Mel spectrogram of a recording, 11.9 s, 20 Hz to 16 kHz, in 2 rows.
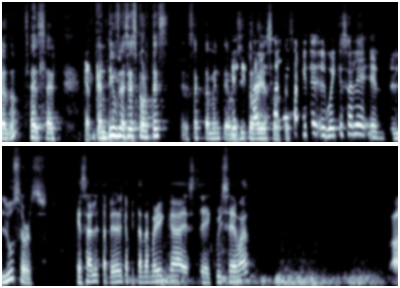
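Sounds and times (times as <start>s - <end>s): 
speech: 0.0s - 10.2s
laughter: 3.5s - 4.5s
thunder rumbling: 7.8s - 11.8s.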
